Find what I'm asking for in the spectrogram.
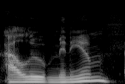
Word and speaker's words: aluminium: It's just the Brits say aluminium and you guys say aluminum.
